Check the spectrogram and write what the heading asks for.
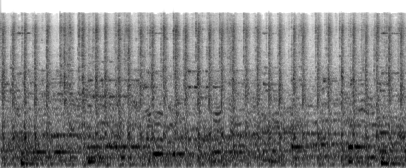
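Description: Metal spatulas chopping and tapping rapidly on a steel cold pan, breaking up the ice-cream mix for rolled ice cream: a fast, even run of clicks.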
